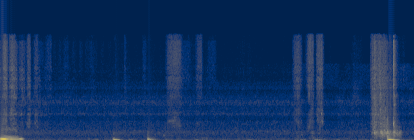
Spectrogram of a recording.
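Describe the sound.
Faint, scattered pencil-like strokes on paper as feet are sketched over and over, a few soft scratches separated by long quiet gaps.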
